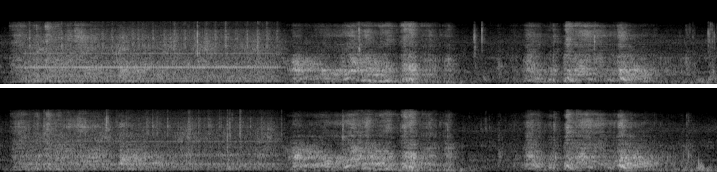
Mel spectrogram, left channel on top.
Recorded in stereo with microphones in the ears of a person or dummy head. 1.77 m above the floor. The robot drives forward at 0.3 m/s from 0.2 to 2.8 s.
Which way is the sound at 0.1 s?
80° left.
